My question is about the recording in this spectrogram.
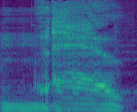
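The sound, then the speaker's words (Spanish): A man's voice imitates a cheetah roar: one loud, sustained growling cry lasting about two seconds, holding steady before dropping off abruptly at the end. “Deja y le echo un rugido de guepardo.”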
